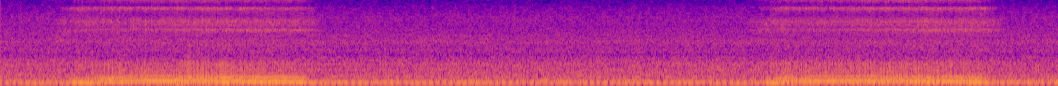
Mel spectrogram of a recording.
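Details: Heavy snoring from a sleeper who was out cold, recorded by a family member; mouth open and drooling, with a sore uvula and soft palate afterward. Two long, loud, rattling snores on breathing in, with quieter breathing between them.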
